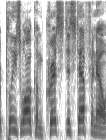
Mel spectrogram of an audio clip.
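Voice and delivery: a light nod to a TV host calling his name; host announcing. Retold or imitated. Host welcoming the comic onstage, light announcer voice. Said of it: "I just hear".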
